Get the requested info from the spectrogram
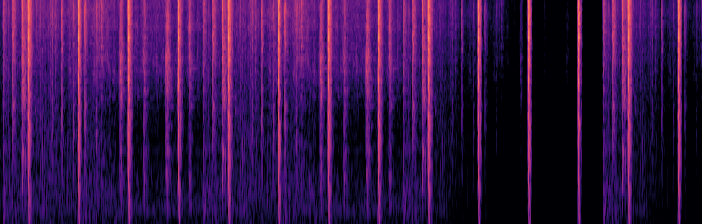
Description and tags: Metal Cracking Hi-Hat Rhythm
Glitchy cracking metallic hi-hat pattern.
sparkling, cracking, loop, idm, cracks, metal, spark, glitching, hi-hats, electric, ripping, pattern, electrical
